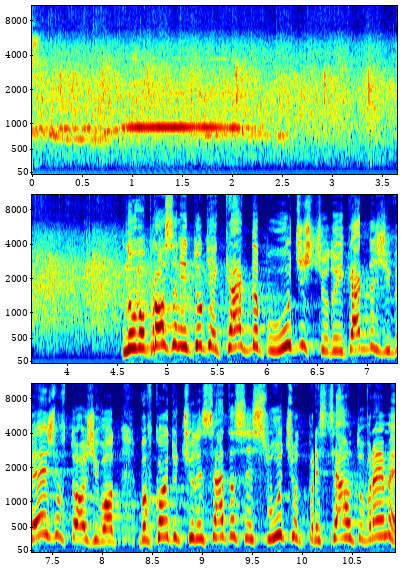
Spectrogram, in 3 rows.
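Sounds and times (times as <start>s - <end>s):
audience applause: 0.0s - 5.4s
speech: 4.6s - 10.9s.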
